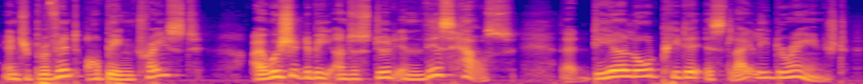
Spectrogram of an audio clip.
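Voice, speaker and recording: A narrator takes on the role of a rich, scheming lady of forty from a period tale, keeping her cool, quiet, dry and commanding with a measured delivery. The pitch is medium, close to an everyday speaking voice.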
